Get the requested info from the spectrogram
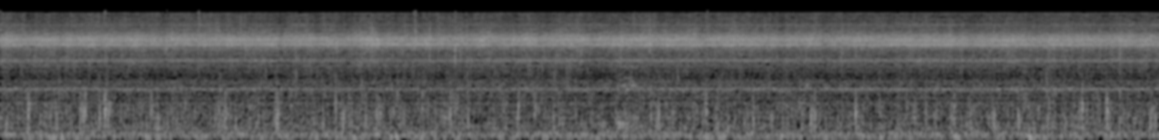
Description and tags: Sound of pasta cooking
